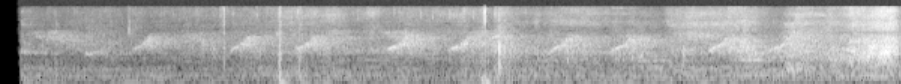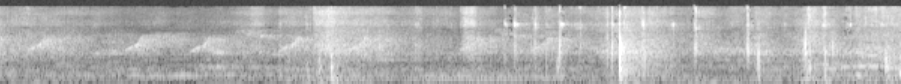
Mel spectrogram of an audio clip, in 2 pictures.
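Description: A small bird chirping over and over, short rising notes about four a second, with a few sharp clicks, the loudest about five seconds in.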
